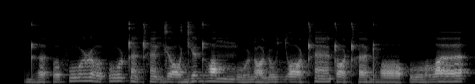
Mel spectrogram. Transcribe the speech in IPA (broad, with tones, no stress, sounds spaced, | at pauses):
ɖʱ ə˩ ʔ ʊ˨ f uː˥ ɭ ʊː˨ ʔ uː˥ ʈ ɛ̃˩ ʈʰ ɛ̃˨ ɡʲ ɔː˩ ɡʲ ɛ˥ ɖʱ ɒ˦ mː uː˩ ɳ ɒ˩ ɳ u˨ ʎ ɔː˨ ʈʰ ɛ̃ː˦ ʈ ɔ˩ ʈʰ ɜ˨ ɖʱ ɔː˩ ʔ uː˨ lˠ ɜ˥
